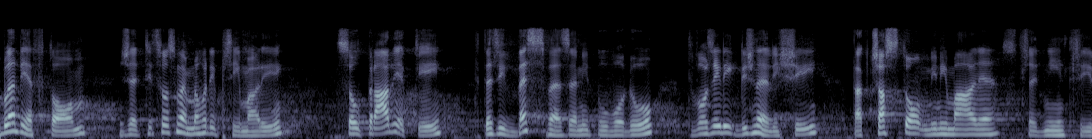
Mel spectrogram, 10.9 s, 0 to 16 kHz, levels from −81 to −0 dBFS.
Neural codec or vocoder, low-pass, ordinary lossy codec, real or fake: codec, 16 kHz, 2 kbps, X-Codec, HuBERT features, trained on balanced general audio; 7.2 kHz; Opus, 64 kbps; fake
